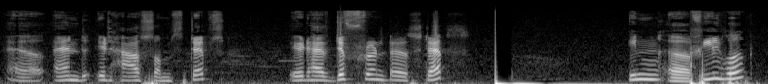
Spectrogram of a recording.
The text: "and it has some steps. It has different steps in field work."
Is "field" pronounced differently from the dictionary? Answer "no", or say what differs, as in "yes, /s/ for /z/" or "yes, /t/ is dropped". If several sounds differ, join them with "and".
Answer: no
